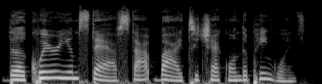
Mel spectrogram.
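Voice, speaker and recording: A woman's voice: medium pitch, lively intonation, moderate pace, a little mellow, no room sound, clean studio sound. A woman reading a children's picture book aloud as a storytime host, with dramatic questions and exclamations for young listeners.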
